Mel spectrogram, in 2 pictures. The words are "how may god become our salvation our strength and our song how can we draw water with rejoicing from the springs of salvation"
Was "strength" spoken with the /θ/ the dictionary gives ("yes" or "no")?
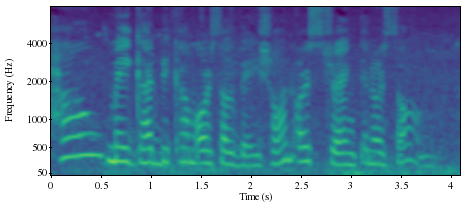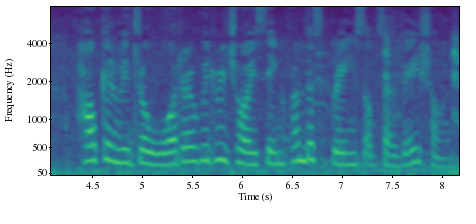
no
